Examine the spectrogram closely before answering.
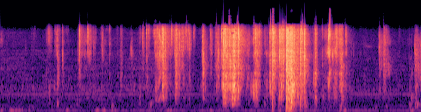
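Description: Foil trading-card pack wrapper being torn open and crinkled by gloved hands, in several loud crackly bursts, the loudest about three and a half seconds in, after a few faint clicks.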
